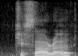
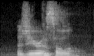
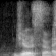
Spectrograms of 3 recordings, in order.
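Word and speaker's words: Girassol: Is it Jisaro? Jisarsol? – Jirasol. – Jirasol, sorry.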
